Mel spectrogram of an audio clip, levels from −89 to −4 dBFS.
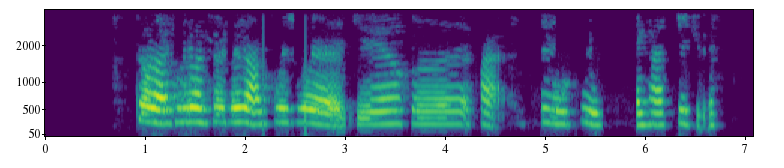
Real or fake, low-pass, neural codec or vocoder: real; 3.6 kHz; none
